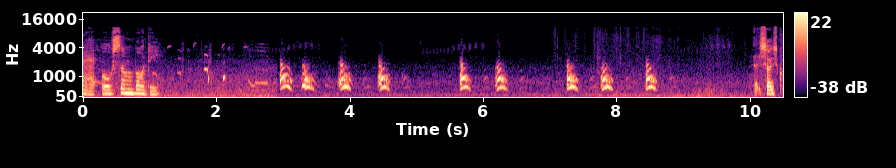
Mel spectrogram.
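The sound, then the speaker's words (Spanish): A dog barks playfully in a lively series of about a dozen short, sharp yips, fairly loud with brief gaps between them, after a whiny, vocal opening. “Parece un ladrido bastante alegre. Es como si estuviera jugando.”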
